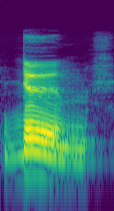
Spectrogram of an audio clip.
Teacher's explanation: this is a low tone because it's a mid-class consonant with Myek.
